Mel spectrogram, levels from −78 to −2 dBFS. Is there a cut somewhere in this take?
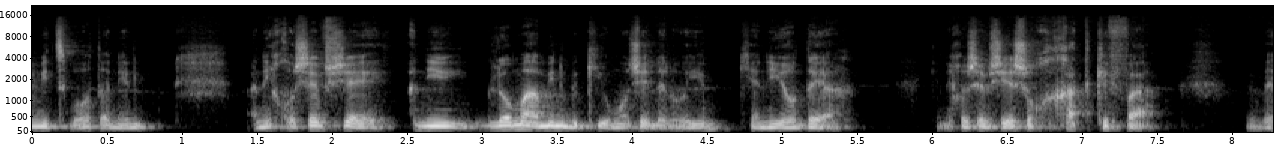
no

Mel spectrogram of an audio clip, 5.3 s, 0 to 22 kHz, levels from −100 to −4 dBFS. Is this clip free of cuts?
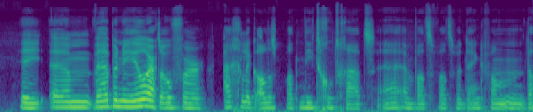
no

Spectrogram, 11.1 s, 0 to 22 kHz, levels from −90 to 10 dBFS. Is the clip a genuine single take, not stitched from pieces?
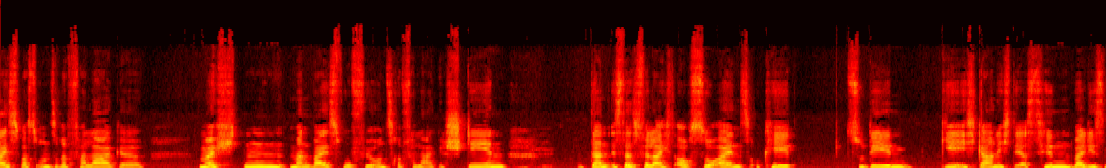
yes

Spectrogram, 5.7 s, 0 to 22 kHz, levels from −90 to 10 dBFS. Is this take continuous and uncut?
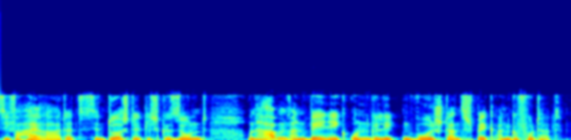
no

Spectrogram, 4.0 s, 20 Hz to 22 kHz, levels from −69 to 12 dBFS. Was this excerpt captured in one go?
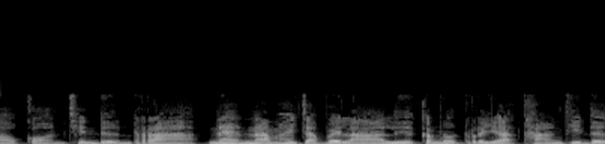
no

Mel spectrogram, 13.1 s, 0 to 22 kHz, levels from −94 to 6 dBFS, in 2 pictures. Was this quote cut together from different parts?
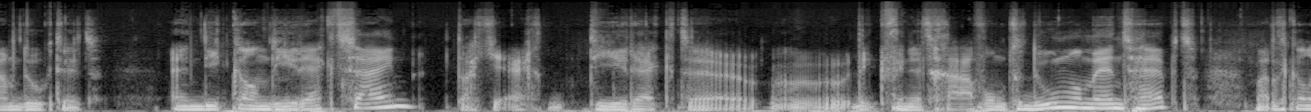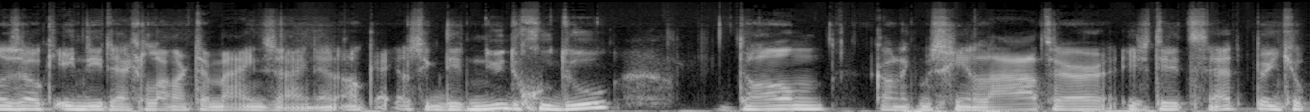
no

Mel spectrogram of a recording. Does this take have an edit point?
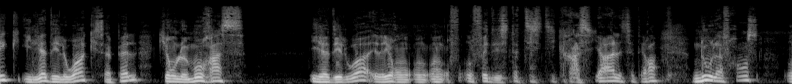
no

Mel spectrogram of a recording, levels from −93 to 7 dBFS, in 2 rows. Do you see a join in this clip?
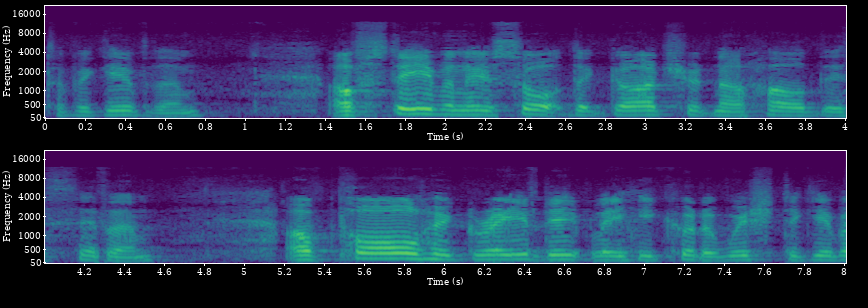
yes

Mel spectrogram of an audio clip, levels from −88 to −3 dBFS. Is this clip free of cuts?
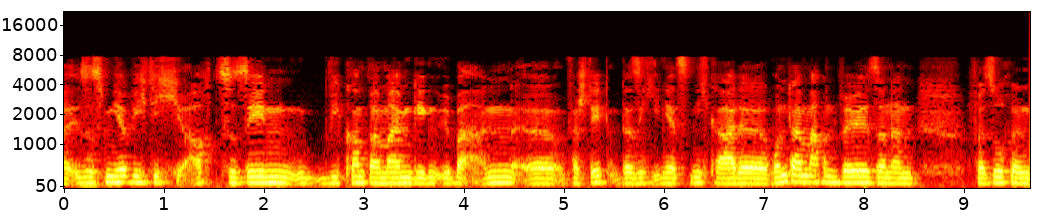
no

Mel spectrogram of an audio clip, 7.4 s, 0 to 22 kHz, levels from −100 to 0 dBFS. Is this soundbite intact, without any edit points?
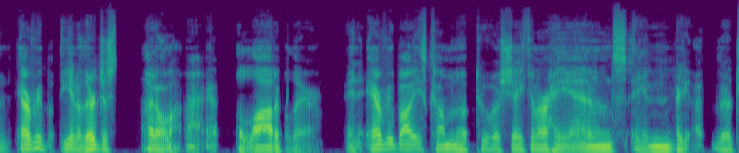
no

